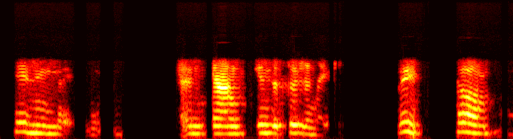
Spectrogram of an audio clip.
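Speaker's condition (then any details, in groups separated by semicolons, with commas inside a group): Cerebral palsy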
